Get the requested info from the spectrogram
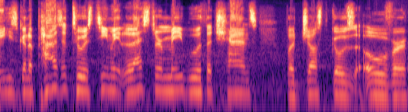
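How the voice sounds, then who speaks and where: Through noticeable background noise, a fairly high-pitched man talks at a fairly quick pace. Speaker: esports commentator. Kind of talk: live commentary. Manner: loud; animated.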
